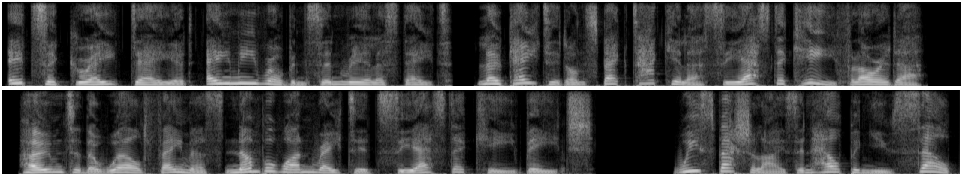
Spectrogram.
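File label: English, female; lektoring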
